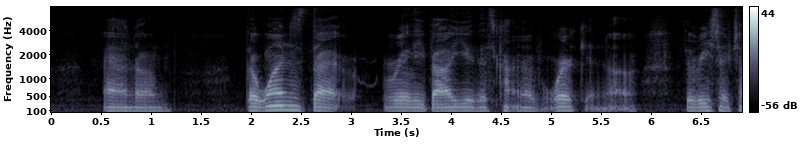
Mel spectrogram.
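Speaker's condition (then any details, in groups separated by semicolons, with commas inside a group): Cerebral palsy; GMFCS level 4, severe physical disability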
